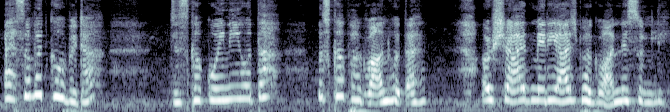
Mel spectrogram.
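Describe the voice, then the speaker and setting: A woman's voice: very high-pitched, normal speed, distant mic, voice pushed up. A woman voicing a kind, protective, principled village mother in a moral-story cartoon. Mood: tender.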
